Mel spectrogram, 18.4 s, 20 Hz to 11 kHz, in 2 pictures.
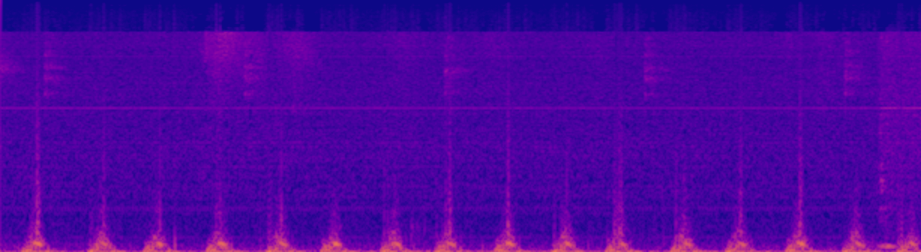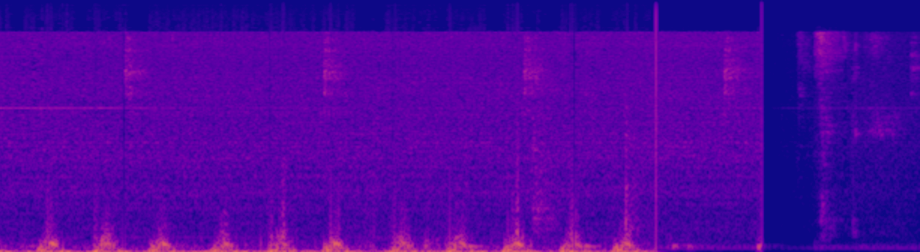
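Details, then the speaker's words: Dog with subaortic stenosis: rapid regular heartbeat about 100 a minute with harsh crescendo-decrescendo (diamond-shaped) systolic ejection murmur between beats. "finally we listen to a dog who has a ejection quality murmur as a result of subaortic stenosis"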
